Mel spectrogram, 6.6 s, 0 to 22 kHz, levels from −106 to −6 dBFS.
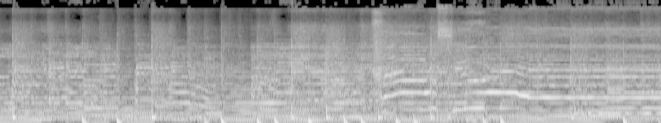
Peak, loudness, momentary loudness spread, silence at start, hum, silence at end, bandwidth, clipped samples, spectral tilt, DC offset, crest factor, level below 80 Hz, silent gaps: -4 dBFS; -17 LUFS; 5 LU; 0 s; none; 0 s; over 20 kHz; under 0.1%; -3.5 dB/octave; under 0.1%; 14 dB; -30 dBFS; none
